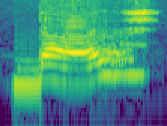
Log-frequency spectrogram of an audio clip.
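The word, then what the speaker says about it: د: Now the pronunciation, the sound of the letter Dal is a D-like sound, but softer than that.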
